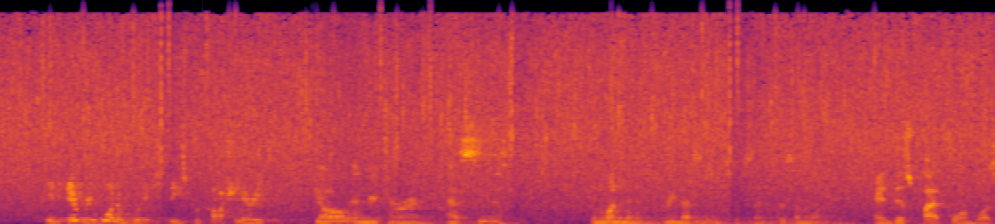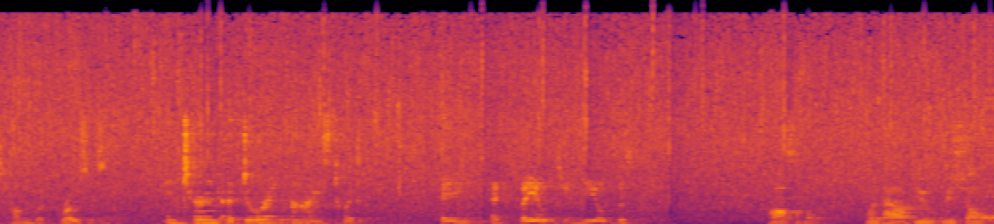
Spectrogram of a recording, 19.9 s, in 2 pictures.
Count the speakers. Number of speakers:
five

